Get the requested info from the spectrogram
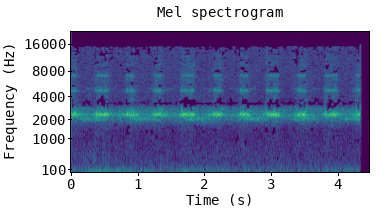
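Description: Cricket-chirp sound effect: a steady, even chirp repeating about three times a second, cut in abruptly after the speech stops.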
